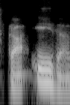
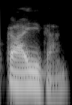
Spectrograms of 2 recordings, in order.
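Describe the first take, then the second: First: "caída" split, ca then a stressed í. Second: Said in the usual way. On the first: Shown as a demonstration. Teacher showing where intensity falls, stressed I. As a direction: separate and lean on the í in "caída". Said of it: "la intensidad recae sobre la I". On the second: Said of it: "Por ejemplo".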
